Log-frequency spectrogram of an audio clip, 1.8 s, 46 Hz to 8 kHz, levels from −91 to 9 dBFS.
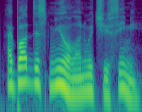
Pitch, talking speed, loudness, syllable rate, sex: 135 Hz, 300 wpm, -17 LUFS, 5.6 syllables/s, male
